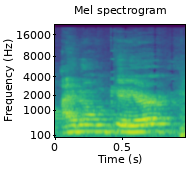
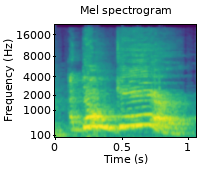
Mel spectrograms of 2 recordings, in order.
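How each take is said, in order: First: Said in the usual way. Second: "I don't care" thrown out high and loud; strong emphasis. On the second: Shown as a demonstration. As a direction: punch "don't care" hard, higher and louder. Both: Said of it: "that again is that emphasis".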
